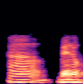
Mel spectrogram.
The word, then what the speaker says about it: Vero: Vero. I mean, did I pronounce it correct? Yes. Vero.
